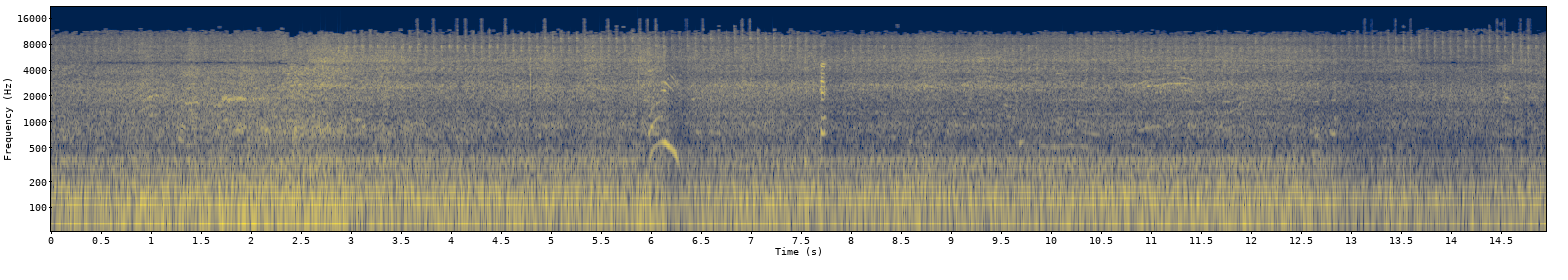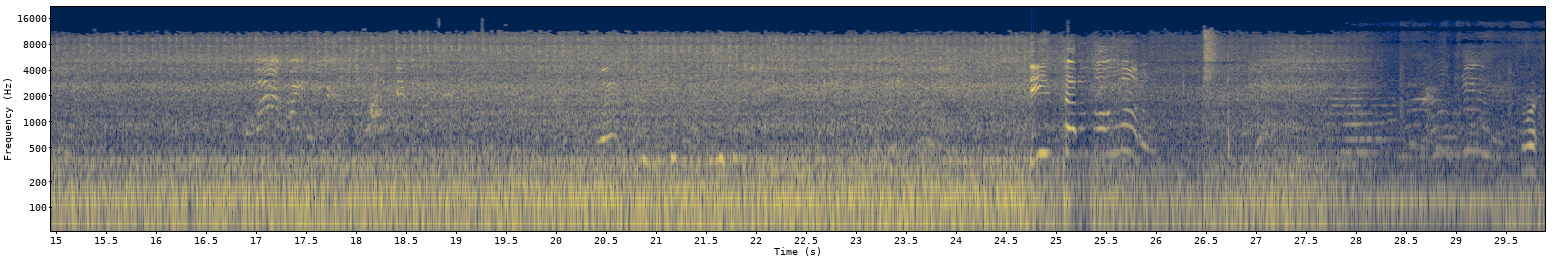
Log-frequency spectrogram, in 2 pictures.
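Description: Go-kart engine running with a steady low hum, the kart moving around a track.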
